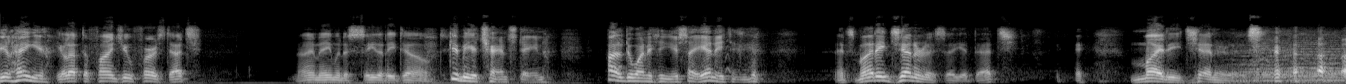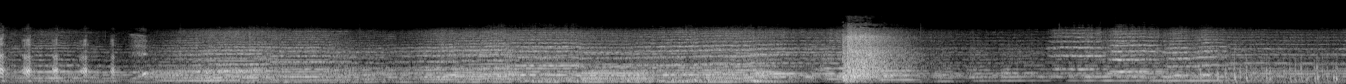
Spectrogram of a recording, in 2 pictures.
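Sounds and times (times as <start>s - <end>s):
speech: 0.0s - 2.1s, 2.9s - 7.7s, 8.4s - 15.3s
laughter: 6.2s - 7.8s, 12.3s - 15.8s
dramatic music: 12.6s - 26.9s
single sharp gunshot: 21.9s - 22.8s.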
